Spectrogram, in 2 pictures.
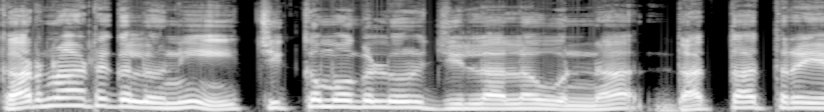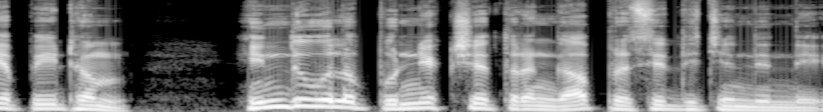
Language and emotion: Telugu, neutral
